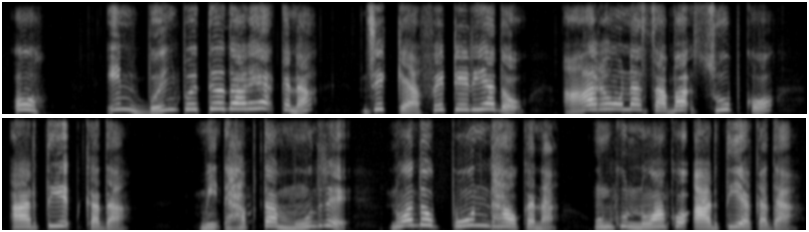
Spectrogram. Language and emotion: Santali, disgusted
